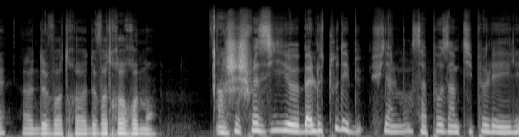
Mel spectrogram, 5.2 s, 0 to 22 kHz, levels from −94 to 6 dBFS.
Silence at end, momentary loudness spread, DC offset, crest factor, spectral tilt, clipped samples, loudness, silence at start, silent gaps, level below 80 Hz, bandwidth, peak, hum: 0 s; 10 LU; under 0.1%; 16 dB; -6 dB/octave; under 0.1%; -22 LUFS; 0 s; none; -46 dBFS; 14.5 kHz; -6 dBFS; none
